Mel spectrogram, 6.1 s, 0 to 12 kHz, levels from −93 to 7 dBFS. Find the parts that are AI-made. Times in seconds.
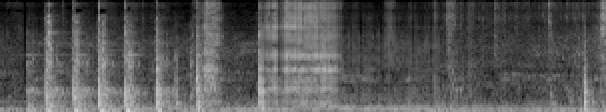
2.6-4.4 (vocoder, BigVGAN v2)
